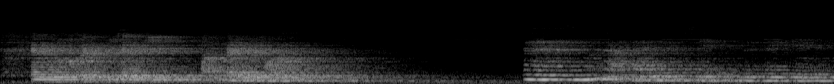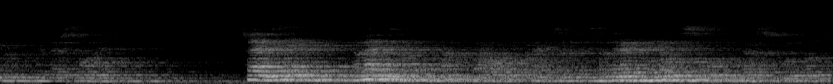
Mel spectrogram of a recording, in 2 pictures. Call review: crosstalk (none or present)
none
